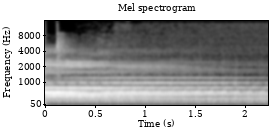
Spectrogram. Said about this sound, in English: And I can turn off the reverb, so you can just hear just a tremolo.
